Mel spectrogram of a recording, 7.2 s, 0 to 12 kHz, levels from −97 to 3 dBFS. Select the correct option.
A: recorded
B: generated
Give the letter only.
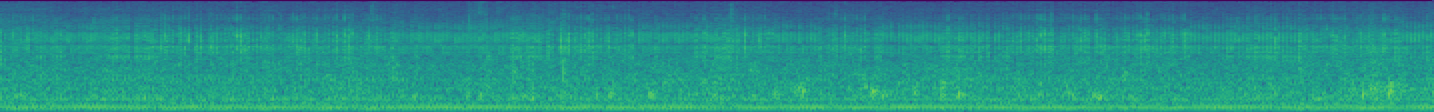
B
